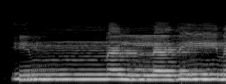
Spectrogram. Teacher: ان میں نون مشدد پہ غنہ ہے، اس کو الذین کے لام سے ملانا، دال نرمی سے پڑھنا، دی یا مدہ ہے تو حرکات لمبا کرنا ہے.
